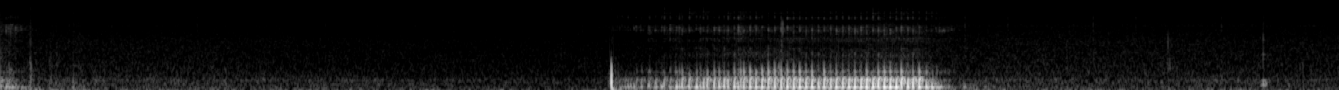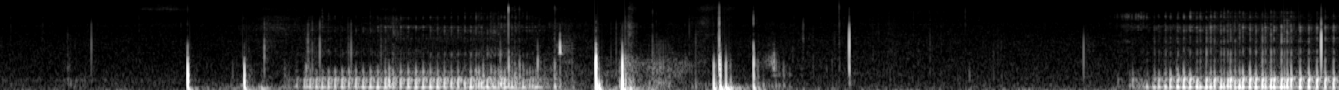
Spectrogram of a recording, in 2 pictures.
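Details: French Bulldog snoring in sweet sleep, three drawn-out low rasping snores spaced about four seconds apart, with scattered sharp clicks and rustles between them.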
